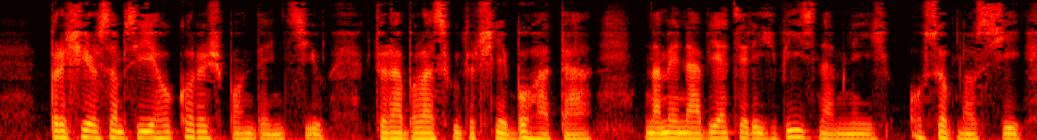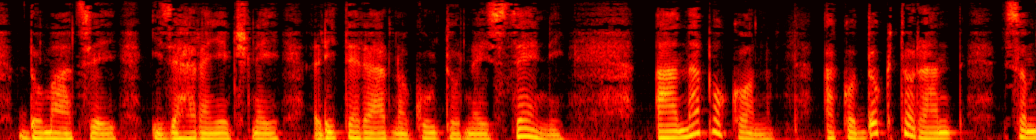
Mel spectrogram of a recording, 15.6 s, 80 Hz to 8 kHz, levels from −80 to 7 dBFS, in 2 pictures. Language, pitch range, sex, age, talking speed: Slovak, 115-155 Hz, female, 60-79, 90 wpm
